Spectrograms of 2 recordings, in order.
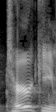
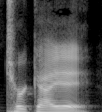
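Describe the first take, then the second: First: The name is said as Turkey, with two syllables. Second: The name is said as Turkiye, with three syllables. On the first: The speaker calls it wrong. "If you just say Turkey, man, it sounds delicious" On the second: The speaker calls it right. "they mispronounced it. It's Turkiye"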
